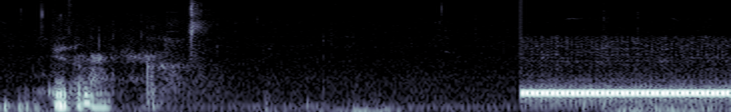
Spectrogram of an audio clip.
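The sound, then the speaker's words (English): A few faint murmurs and clicks, then a loud, steady telephone tone starts abruptly after the called person picks up, hits a touch tone and hangs up; it holds unbroken to the end, a flat electronic hum on the line. “No, she picked up and hit a touch tone and then hung up.”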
